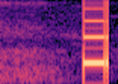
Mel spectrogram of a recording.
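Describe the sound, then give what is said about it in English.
A voicemail beep: one short, steady electronic tone with bright harmonics, loud and alone after a faint low hum. “Leave a message at the beep.”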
